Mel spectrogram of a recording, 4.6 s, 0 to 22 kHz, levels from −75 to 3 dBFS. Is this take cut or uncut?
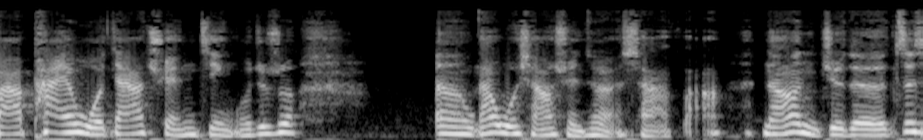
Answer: cut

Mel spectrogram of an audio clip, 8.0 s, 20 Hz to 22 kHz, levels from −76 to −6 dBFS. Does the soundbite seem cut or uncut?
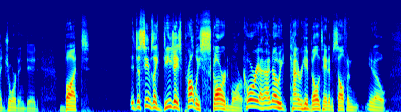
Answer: cut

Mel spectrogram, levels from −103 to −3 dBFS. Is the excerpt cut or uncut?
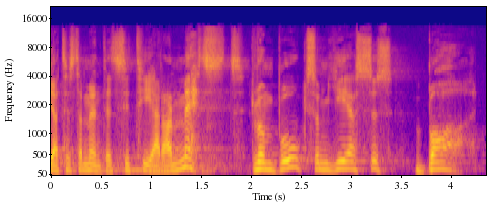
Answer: cut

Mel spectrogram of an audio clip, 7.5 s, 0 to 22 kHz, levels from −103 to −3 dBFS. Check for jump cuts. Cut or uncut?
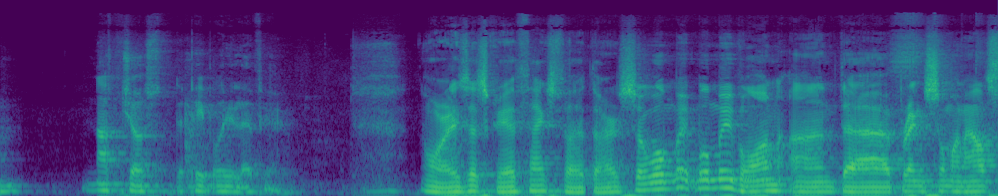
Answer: uncut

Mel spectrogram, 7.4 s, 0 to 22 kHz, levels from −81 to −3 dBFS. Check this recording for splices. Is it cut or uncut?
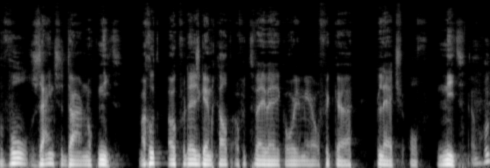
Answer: cut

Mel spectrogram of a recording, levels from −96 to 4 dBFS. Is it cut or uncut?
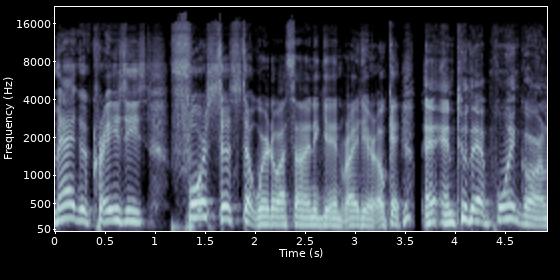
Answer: cut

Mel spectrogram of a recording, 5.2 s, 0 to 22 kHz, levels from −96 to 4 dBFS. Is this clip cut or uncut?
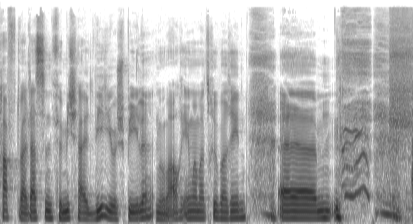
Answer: cut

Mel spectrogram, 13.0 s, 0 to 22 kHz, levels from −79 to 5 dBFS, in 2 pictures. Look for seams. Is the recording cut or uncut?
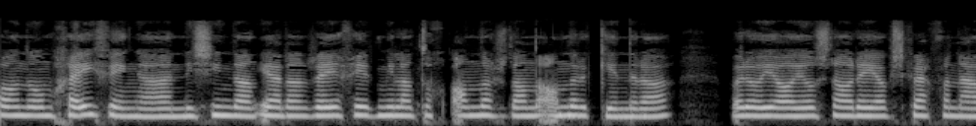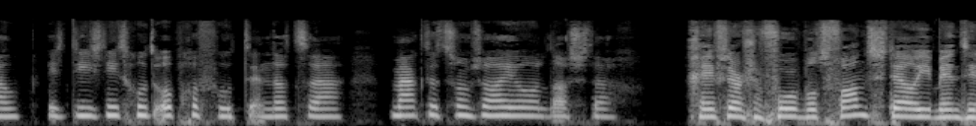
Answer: cut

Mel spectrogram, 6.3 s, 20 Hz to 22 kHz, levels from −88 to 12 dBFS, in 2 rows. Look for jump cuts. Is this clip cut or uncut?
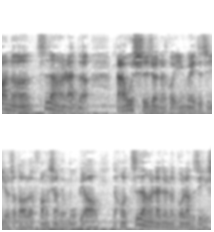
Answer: uncut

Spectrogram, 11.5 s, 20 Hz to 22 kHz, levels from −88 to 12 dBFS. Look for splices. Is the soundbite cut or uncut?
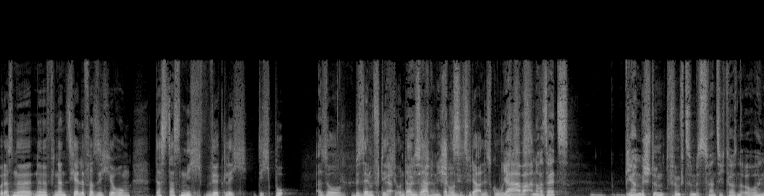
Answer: uncut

